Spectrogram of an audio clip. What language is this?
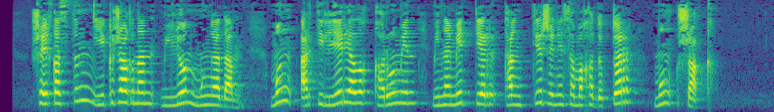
Kazakh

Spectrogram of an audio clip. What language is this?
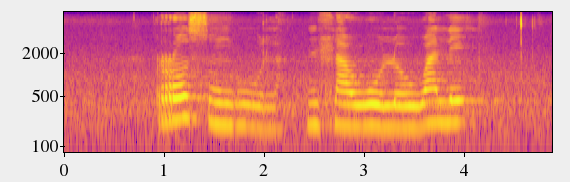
Tsonga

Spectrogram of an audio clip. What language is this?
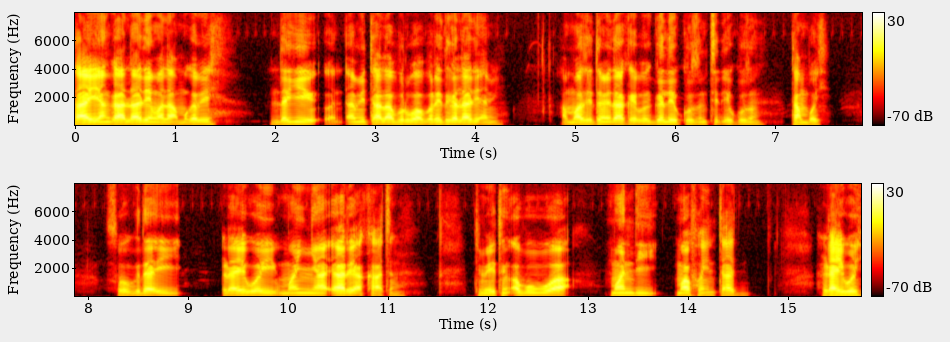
Karekare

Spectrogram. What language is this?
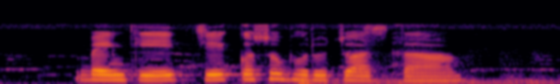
Marathi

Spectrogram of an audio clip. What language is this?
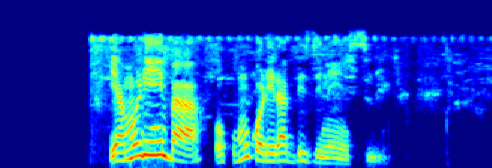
Ganda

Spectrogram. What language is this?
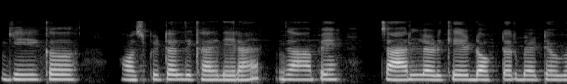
Hindi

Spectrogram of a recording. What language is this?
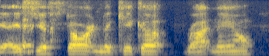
English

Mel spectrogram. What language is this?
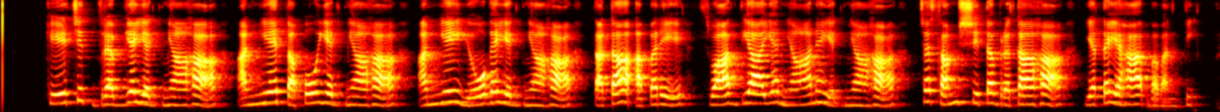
Sanskrit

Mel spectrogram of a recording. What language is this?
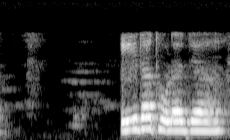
Punjabi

